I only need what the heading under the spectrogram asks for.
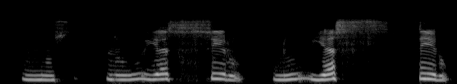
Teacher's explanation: سین میں سیٹی کی آواز باقی رہے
